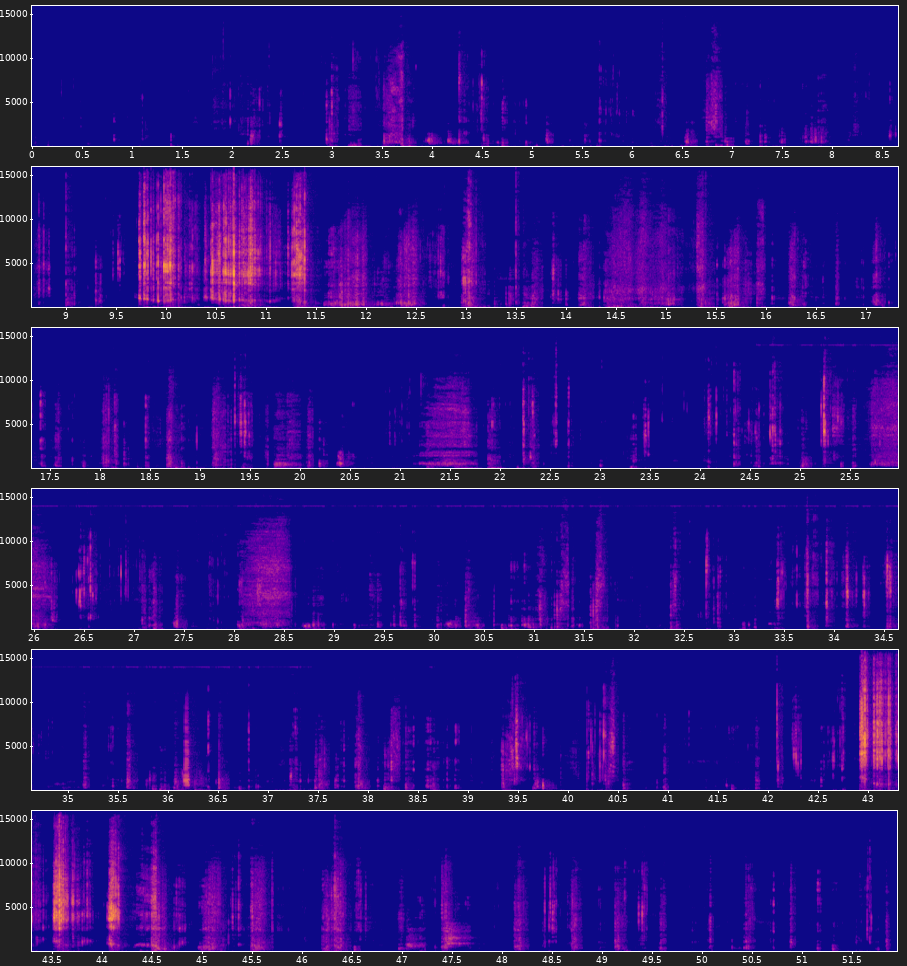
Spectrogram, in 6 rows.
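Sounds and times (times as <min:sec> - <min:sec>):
person chewing crunchy food: 0:00.0 - 0:51.9.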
